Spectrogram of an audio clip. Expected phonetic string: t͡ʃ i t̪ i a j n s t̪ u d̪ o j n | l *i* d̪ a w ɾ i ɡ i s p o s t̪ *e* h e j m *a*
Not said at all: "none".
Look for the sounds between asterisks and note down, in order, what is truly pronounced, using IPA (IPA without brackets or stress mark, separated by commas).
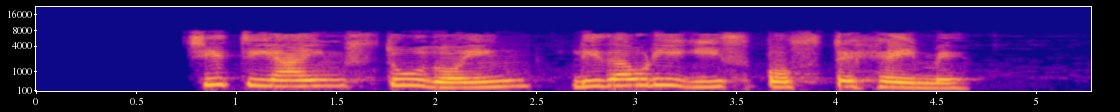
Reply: i, e, e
